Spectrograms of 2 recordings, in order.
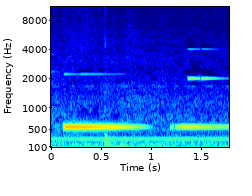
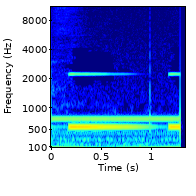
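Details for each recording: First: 2023 Hyundai Santa Fe started and put in reverse; two clear chimes over low cabin hum signal a rear parking sensor error or blockage, checked by listening with a stethoscope for each sensor's ticking; sensor to be replaced. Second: Rear parking sensors on a 2023 (23-plate) Hyundai Santa Fe after sensor replacement, reversing slowly toward a parked car: steady mid-pitched chime breaking and resuming as it closes in; centre and both sides all triggering normally.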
